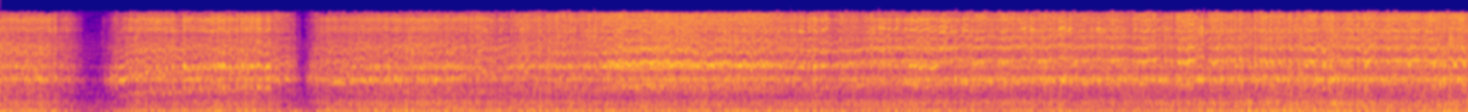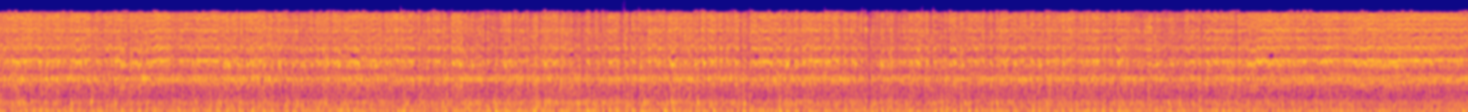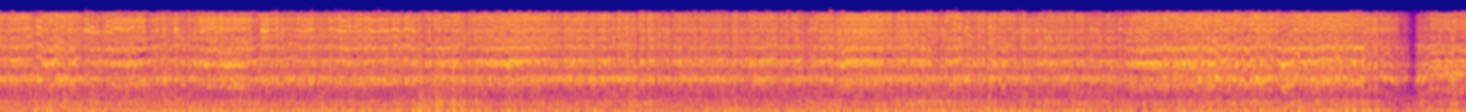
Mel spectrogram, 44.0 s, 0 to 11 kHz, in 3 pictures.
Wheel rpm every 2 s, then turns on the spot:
110, 130, 160, 190, 210, 230, 230, 230, 230, 230, 240, 230, 230, 230, 220, 230, 230, 220, 230, 230, 220, 160.
none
